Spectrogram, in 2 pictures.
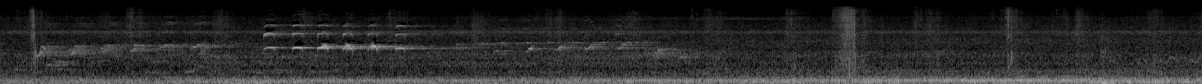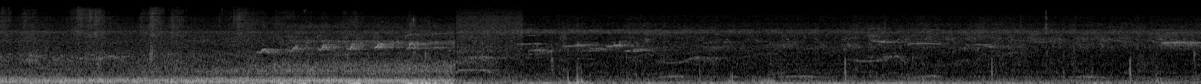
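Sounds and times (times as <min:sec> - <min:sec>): steady low hum: 0:00.0 - 0:17.1
bird chirping: 0:00.4 - 0:08.0, 0:10.6 - 0:16.6.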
